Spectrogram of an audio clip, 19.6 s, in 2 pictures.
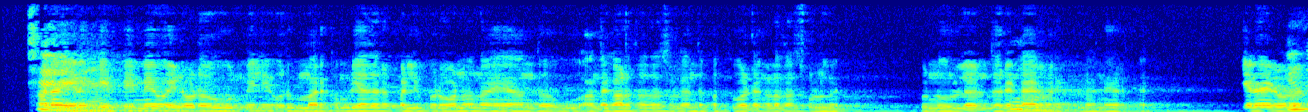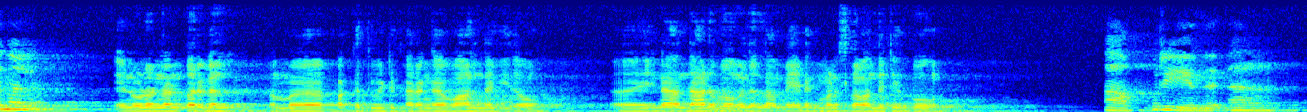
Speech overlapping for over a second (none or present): none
